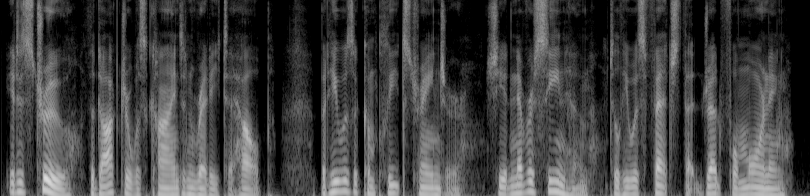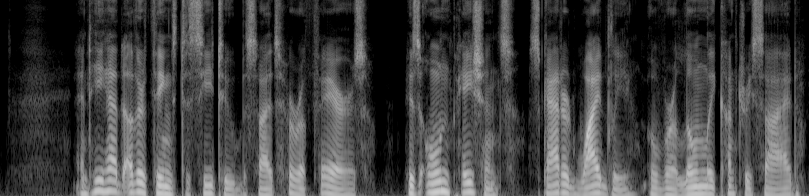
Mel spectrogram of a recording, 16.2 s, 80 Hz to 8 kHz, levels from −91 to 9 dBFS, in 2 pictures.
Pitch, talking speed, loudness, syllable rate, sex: 110 Hz, 180 wpm, -21 LUFS, 5.4 syllables/s, male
